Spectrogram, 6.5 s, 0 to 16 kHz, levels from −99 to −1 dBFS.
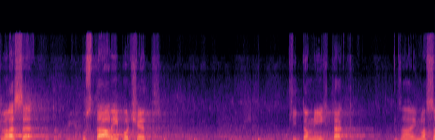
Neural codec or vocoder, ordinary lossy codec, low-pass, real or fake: none; Opus, 16 kbps; 10.8 kHz; real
